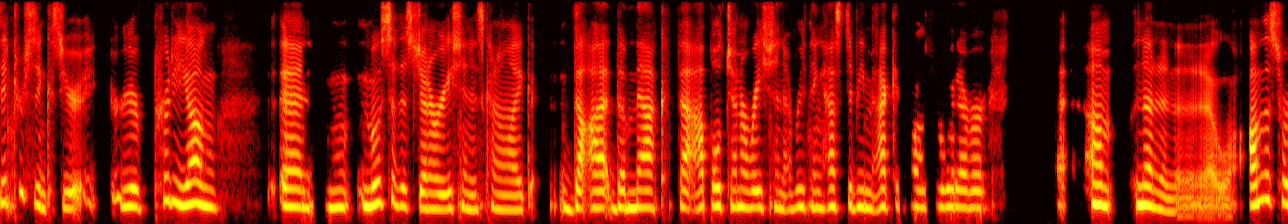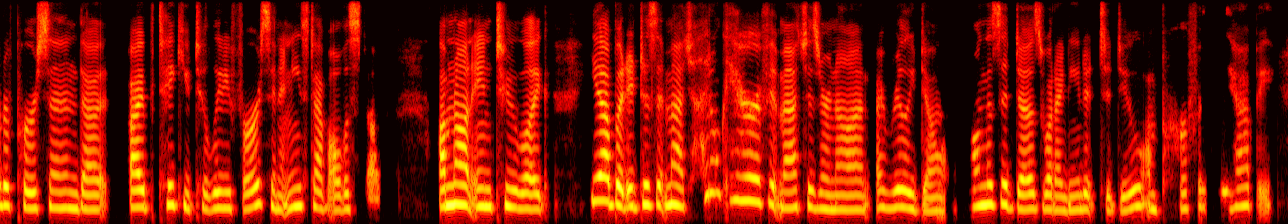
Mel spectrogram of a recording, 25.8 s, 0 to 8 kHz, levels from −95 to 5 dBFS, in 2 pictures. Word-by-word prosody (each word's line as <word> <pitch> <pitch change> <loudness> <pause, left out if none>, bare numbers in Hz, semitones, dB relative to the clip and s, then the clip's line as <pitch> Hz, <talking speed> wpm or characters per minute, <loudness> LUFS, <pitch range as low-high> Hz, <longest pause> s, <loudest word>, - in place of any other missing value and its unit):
interesting 290 - -2
'cause - - -8
you're 220 0 0
e 285 - -11
you're 245 -9 +1
pretty 315 -3 -1
young 260 -4 +5 0.6
and 240 -1 +2
m 230 +2 +1
most 270 +6 +5
of 285 - -3
this 240 -2 -1
generation 210 0 0
is 200 +5 -5
kinda, 230 -5 -5
like, 195 -1 -5 0.2
the, 220 -1 +2
A 225 +1 +2
the 225 +1 0
Mac 225 0 +1
the 235 - 0
Apple 230 +2 +2
generation. 230 -1 -1
Everything 225 +2 -3
has 235 0 -1
to 245 - -3
be 235 - 0
Macintosh 230 +1 -2
or 235 - -3
whatever. 225 -2 -1 0.7
Eh - - -5 0.3
um, 260 -3 +6 0.2
no, 255 -1 +8
no, 205 -6 -1
no, 170 - -6
no, - - -8
no - - -5
I'm 260 +4 +7
the 335 - 0
sort 285 -3 +1
of 250 -1 +1
person 220 -1 -1
that 200 -2 -2 0.2
I'd 230 -1 +4
take 260 -1 -1
utility 215 -1 -2
first 240 +6 -1
and 205 - -2
it - - -5
needs 245 +2 -1
to 235 - -4
have 210 -1 -4
all 190 +1 -2
this 205 +1 -3
stuff. - - -8 0.6
I'm 235 +3 +8
not 265 -2 +7
into, 235 -1 +1
like, 205 -1 -1 0.4
"Yeah, 315 0 +6
but 255 -4 +5
it 240 -2 +2
doesn't 260 0 +2
match." 250 -3 +3
I 390 - -2
don't 425 -1 -5
care 320 -1 +1
if 285 -1 -5
it 255 -2 -1
matches 225 0 -1
or 205 -1 -2
not, 195 0 -3
I - - -5
really 220 -1 +1
don't. 180 0 -5
As 200 +3 -41
long 250 +2 +4
as 265 0 +1
it 265 -6 +1
does 205 0 0
what 200 -1 -1
I 190 - -3
need 190 +2 -4
it 200 - -4
to 185 - -7
do, 210 +8 -2
I'm 200 -4 -4
perfectly 220 +2 -10
happy. 245 +1 -6
230 Hz, 205 wpm, -25 LUFS, 215-250 Hz, 0.7 s, no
